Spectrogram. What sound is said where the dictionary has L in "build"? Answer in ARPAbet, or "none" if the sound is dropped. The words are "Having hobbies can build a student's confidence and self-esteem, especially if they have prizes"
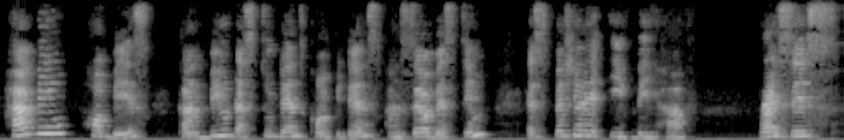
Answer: L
